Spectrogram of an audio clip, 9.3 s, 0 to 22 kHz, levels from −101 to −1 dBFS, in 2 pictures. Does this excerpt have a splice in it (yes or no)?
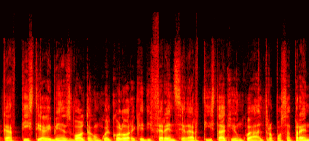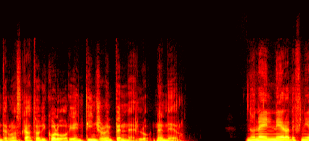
no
